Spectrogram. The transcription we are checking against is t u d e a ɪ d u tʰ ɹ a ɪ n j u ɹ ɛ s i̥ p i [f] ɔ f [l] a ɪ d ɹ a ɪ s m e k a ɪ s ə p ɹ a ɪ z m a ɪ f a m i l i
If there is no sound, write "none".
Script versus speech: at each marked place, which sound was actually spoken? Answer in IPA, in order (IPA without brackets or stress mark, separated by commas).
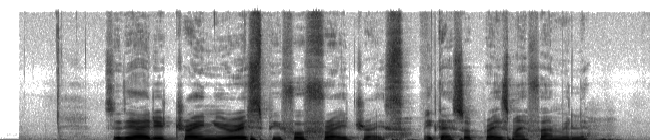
f, ɹ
